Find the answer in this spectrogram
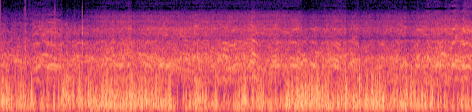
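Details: Hundreds of geese descending onto a pasture; a loud, packed cacophony of overlapping honks and gabbling calls with no pauses, the whole flock calling at once.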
